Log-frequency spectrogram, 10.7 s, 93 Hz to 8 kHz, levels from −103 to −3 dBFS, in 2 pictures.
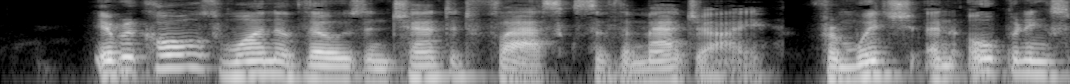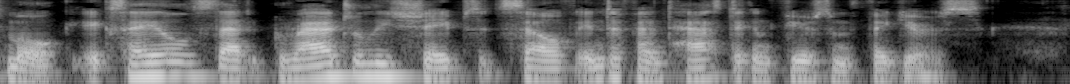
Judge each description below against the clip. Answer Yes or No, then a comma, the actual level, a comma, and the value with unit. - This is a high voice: No, low, 130 Hz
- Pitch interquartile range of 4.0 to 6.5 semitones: Yes, average, 4.9 semitones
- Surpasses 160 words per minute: No, average, 140 wpm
